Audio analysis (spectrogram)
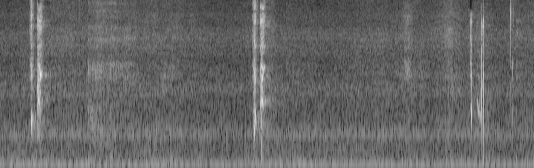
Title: More Baby Hiccups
